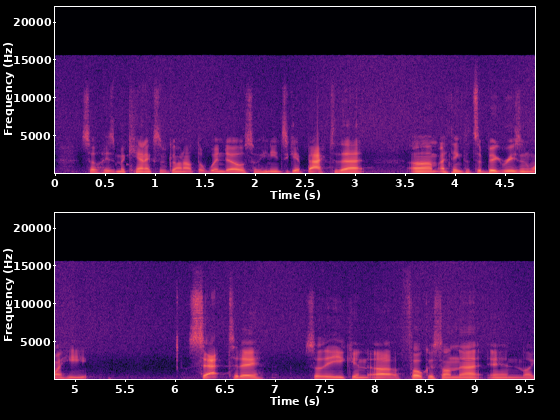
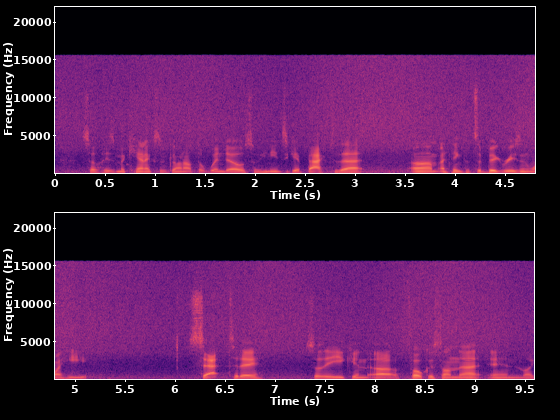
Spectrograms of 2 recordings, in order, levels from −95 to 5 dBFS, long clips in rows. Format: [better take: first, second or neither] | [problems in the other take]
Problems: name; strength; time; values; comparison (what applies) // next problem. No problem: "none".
first | hiss; loud; throughout; 9 dB below the speech; faint in the first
